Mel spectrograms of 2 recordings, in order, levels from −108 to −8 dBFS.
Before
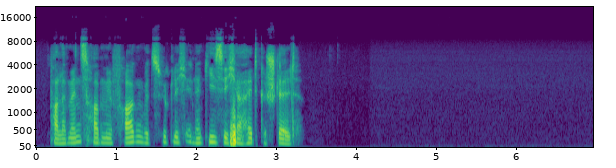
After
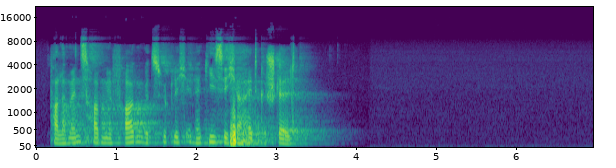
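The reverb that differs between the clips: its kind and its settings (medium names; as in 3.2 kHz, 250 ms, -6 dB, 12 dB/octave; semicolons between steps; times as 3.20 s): plate-style reverb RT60 1 s, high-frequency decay 0.45×, pre-delay 75 ms, DRR 12 dB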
